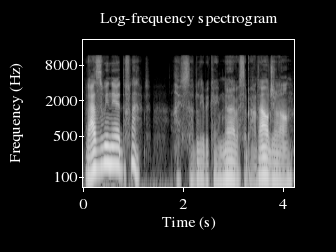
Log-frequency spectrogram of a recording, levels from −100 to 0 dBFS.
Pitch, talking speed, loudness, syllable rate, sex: 105 Hz, 170 wpm, -21 LUFS, 5.7 syllables/s, male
